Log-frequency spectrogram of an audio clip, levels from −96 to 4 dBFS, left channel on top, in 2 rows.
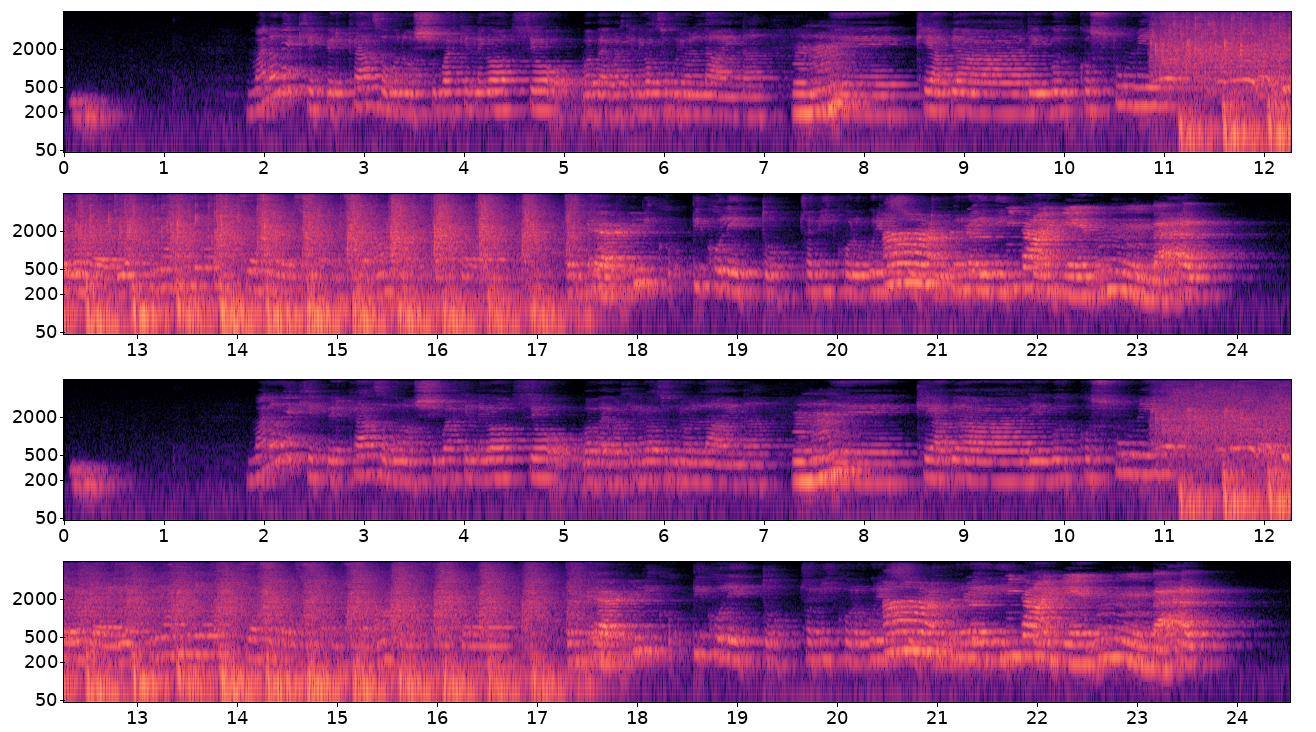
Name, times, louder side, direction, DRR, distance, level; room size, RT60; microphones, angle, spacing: voice 1, 1.8-7.0 7.6-11.0 11.9-16.8 17.5-18.1 18.6-22.2, left 2 dB, 40° left, -3 dB, 1.8 m, -33 dB
voice 2, 7.3-7.9 17.3-18.0 20.5-23.6, equal, 20° right, -6 dB, 2.5 m, -26 dB
Applause, 10.8-17.5, left 2 dB, 85° left, 1.2 m, -28 dB
11.0 x 6.5 x 3.0 m, 1.1 s
head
